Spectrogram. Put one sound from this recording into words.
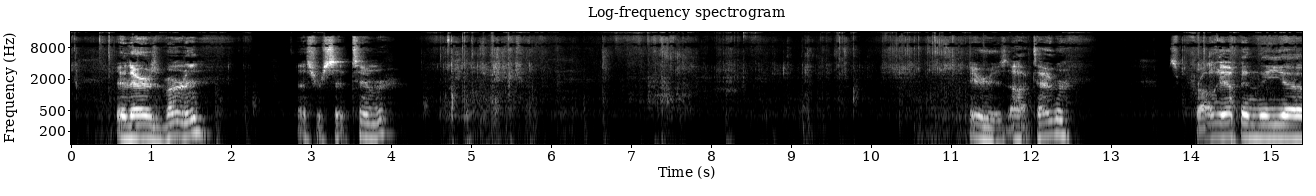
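Paper rustles as a large calendar is handled.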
